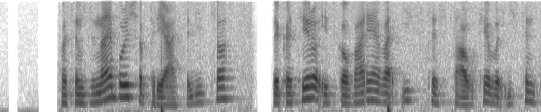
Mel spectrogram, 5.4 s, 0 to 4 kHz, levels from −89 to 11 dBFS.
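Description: Speech heard through a narrowband call path, with nothing above 4 kHz, consistent with a G.711 A-law link at 64 kbps. From 0.0 to 0.62 s and again from 2.52 to 2.74 s the real room background gives way to comfort noise in place of the background: a smooth, featureless hiss about 17 dB and about 16 dB quieter than the ambience it replaces. This points to the sender's discontinuous transmission halting packets during the pauses while the receiver synthesises noise, most likely RFC 3389 comfort noise. At 1.61 s a DC step shifts the waveform's zero line, producing a brief low thump. The offset then drains away at the rate a 20 Hz high-pass filter would pull it back to centre.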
